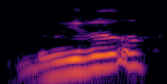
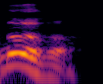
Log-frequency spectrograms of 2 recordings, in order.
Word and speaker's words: Louisville: material for Dear Old Louisville Bureau of Kentucky you're putting too many con you're putting too many syllables in Louisville take your tongue glue it to the bottom of your mouth this thing I'm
